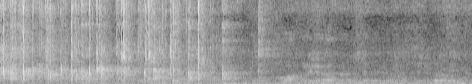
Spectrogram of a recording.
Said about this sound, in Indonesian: tepuk tangan untuk FKDN masyarakat di wilayah-wilayah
